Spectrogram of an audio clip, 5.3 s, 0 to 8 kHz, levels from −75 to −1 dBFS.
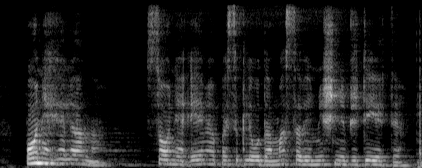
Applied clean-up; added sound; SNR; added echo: none; none; none; reverberation time 1.4 s.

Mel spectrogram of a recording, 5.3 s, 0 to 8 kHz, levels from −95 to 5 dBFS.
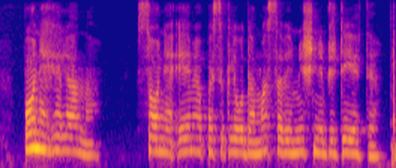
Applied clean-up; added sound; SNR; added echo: none; none; none; none.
